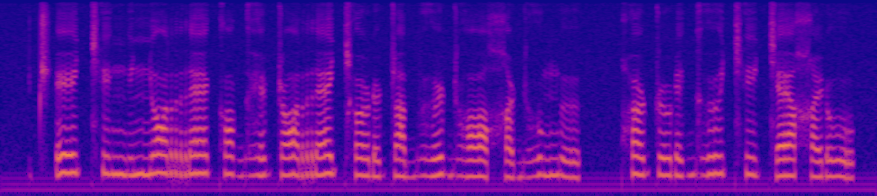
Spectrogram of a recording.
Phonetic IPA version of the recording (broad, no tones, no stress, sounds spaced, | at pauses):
t͡ʃʼ e cʰ i ŋ i ɲ ɔ r ɛ k ɔ ɡʱ e ʈ ɔ r ɛ cʰ o ɽ ɯ ʈ a bʱ ɯ ɖʱ ɔ χ ɤ ɖʱ u ŋ ɯ | qʰ u ʈ u ɽ i ɡʱ ɯ cʰ i c ɛ χ e ɽ u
